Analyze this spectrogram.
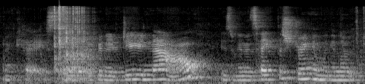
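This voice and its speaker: A woman's voice: medium pitch, quick pace. A woman crafting with her young child, patiently explaining each step to the child. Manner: patient, instructive, speaks to a child. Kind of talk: guiding a child through a craft. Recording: echoey room from a distance, noisy.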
